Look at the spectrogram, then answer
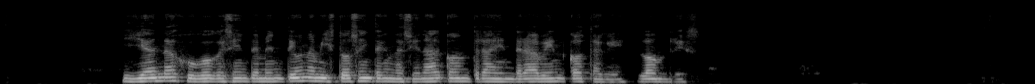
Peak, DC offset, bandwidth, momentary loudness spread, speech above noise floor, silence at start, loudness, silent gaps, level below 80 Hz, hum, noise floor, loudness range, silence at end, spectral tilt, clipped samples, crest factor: -12 dBFS; under 0.1%; 11.5 kHz; 11 LU; 51 dB; 1.25 s; -26 LUFS; none; -70 dBFS; none; -76 dBFS; 12 LU; 3.45 s; -7.5 dB/octave; under 0.1%; 16 dB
